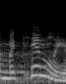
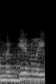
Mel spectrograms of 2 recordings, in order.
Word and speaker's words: McGinley: It was Frank Lloyd Wright, and number 2 said Father McKinley, I thought, and didn't pronounce it quite right, and I thought number 3 said Father McGinley, which is correct.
